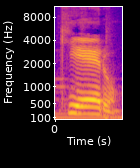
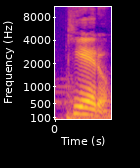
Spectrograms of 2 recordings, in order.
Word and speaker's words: quiero: Uno suave, en palabras como Caro Quiero Caro Quiero Do you hear that? It's a very soft sound. To get that soft R sound, you can think about the way many Americans pronounce words like butter or better.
